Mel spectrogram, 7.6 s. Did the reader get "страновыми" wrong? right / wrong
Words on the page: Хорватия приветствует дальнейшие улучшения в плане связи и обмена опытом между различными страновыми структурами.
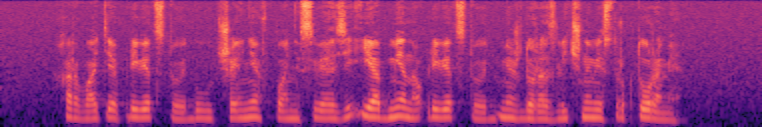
wrong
